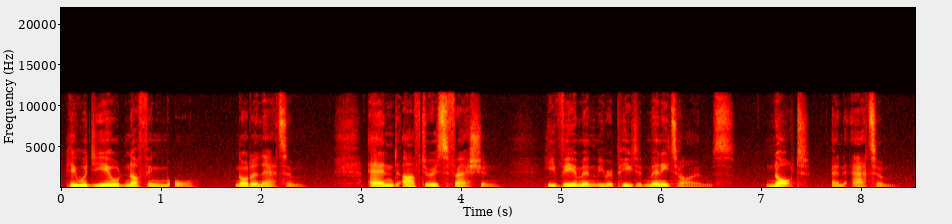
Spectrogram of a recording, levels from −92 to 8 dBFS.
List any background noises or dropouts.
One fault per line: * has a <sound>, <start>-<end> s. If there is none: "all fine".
* has a dropout, 1.1-1.1 s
